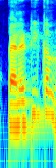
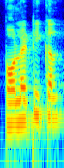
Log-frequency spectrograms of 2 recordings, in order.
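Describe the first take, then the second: First: पैलेटिकल with "pe" in place of "po"; correct pronunciation. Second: पॉलिटिकल with a full "po" first syllable; common mispronunciation. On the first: Teacher shows students the right version, pronouncing पैलेटिकल with reduced first vowel. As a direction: say पैलेटिकल as "pe-LE-ti-kal". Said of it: "सही pronunciation देख लेते हैं". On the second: Teacher shows students the common mistake, mispronouncing पॉलिटिकल with full "po". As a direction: say पॉलिटिकल as "PO-le-ti-kal". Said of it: "ऐसे नहीं होना चाहिए". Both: Shown as a demonstration.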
